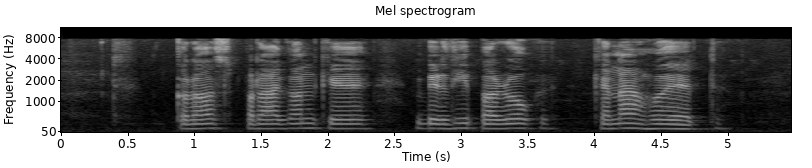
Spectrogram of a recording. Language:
Maithili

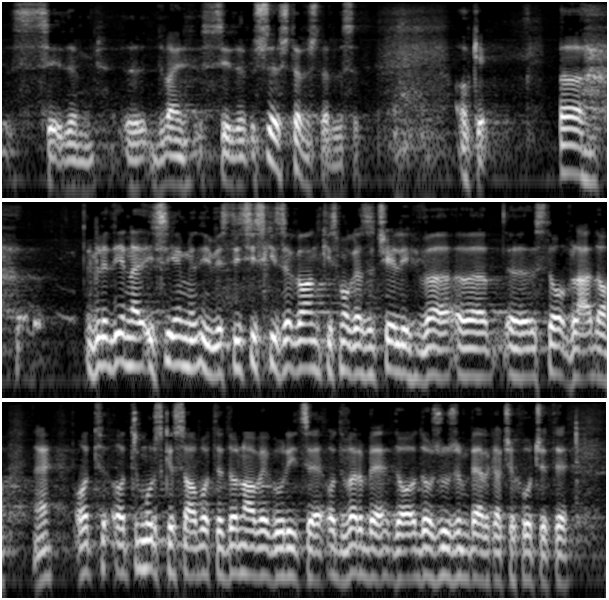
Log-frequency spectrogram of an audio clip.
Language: Slovenian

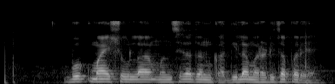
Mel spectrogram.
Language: Marathi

